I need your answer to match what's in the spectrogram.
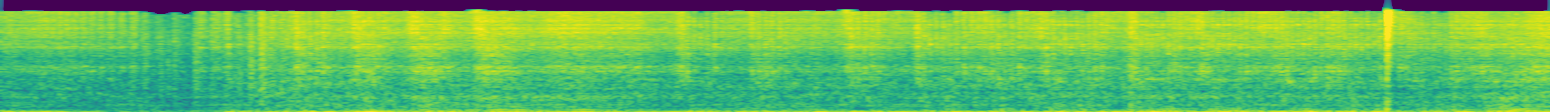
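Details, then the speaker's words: Engine sat over two years unused, before carburetor cleaning: idles unevenly, surging and sagging, stumbling and choking as if fuel-starved; gummed carburetor, to be cleaned with fuel-line and spray cleaner products. "vamos rodar e vocês vão ver como é que ele funciona quer dizer nós conseguimos funcionar um pouquinho ver como ele funciona como ele como faz o motor em se engasga pra caramba"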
